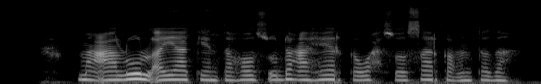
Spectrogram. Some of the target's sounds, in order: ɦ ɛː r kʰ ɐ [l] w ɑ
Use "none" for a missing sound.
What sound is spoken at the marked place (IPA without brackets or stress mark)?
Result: none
